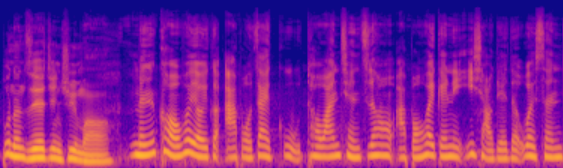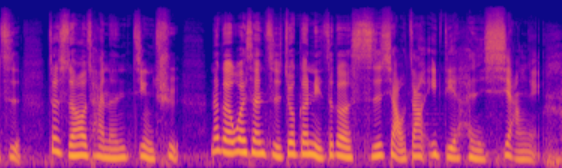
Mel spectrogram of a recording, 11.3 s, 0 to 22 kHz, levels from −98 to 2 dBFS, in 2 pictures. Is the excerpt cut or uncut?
cut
